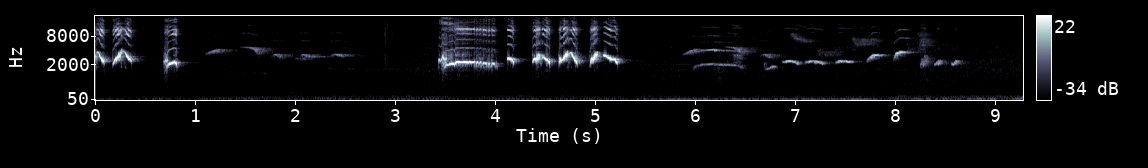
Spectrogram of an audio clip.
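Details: Orange-headed thrush, a kept bird in Singaraja, Bali, in ngeplong style: opening sharp whistles, then a loud run of rapid rising whistled notes, trailing into softer slurred phrases and fainter whistles.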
